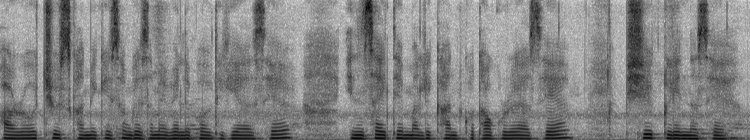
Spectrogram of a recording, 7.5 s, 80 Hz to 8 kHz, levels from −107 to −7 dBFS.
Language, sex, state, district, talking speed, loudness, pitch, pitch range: Nagamese, female, Nagaland, Dimapur, 150 wpm, -16 LUFS, 185 Hz, 180-195 Hz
